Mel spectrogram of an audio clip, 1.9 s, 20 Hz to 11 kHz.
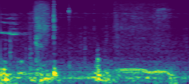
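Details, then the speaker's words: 1992 Mercedes 500SEL rear power window: motor whine wavering in pitch with knocks as the glass jumps violently in its travel, and auto up/down won't resync; window regulators are likely worn out. "whoa well that one jumps violently the real glass you see that that's not normal"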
